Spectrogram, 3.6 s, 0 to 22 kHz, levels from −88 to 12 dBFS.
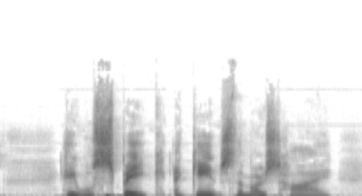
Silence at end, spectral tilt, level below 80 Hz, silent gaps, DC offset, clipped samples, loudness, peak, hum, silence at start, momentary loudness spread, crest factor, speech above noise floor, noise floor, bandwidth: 0.35 s; -3.5 dB/octave; -42 dBFS; none; under 0.1%; under 0.1%; -30 LUFS; -12 dBFS; none; 0 s; 13 LU; 20 dB; 25 dB; -56 dBFS; 15 kHz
